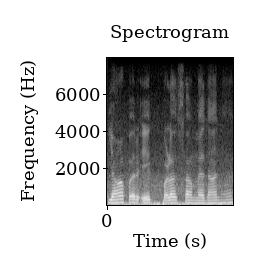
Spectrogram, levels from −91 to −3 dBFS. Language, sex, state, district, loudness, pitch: Hindi, male, Uttar Pradesh, Etah, -16 LUFS, 145 Hz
